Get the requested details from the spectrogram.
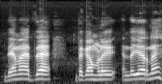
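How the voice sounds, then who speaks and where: A man with a Malayali accent chats casually and excitedly to viewers, repeating phrases and mixing Malayalam with English slang. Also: high-pitched, fast, clean tone, muffled recording. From Kerala, India. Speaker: travel vlogger. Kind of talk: casual vlog chat to viewers. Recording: noisy outdoor ambience with vehicle sounds. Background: outdoor ambience, vehicle noise.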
